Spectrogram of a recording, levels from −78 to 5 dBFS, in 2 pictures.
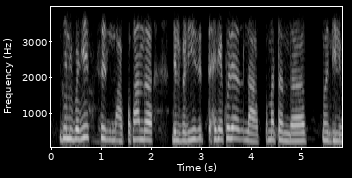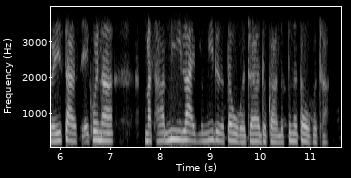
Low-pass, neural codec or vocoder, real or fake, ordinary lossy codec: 3.6 kHz; none; real; Opus, 24 kbps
